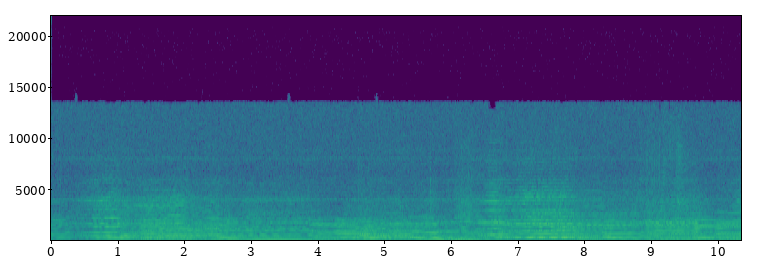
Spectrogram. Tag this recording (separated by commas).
Music, Background music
